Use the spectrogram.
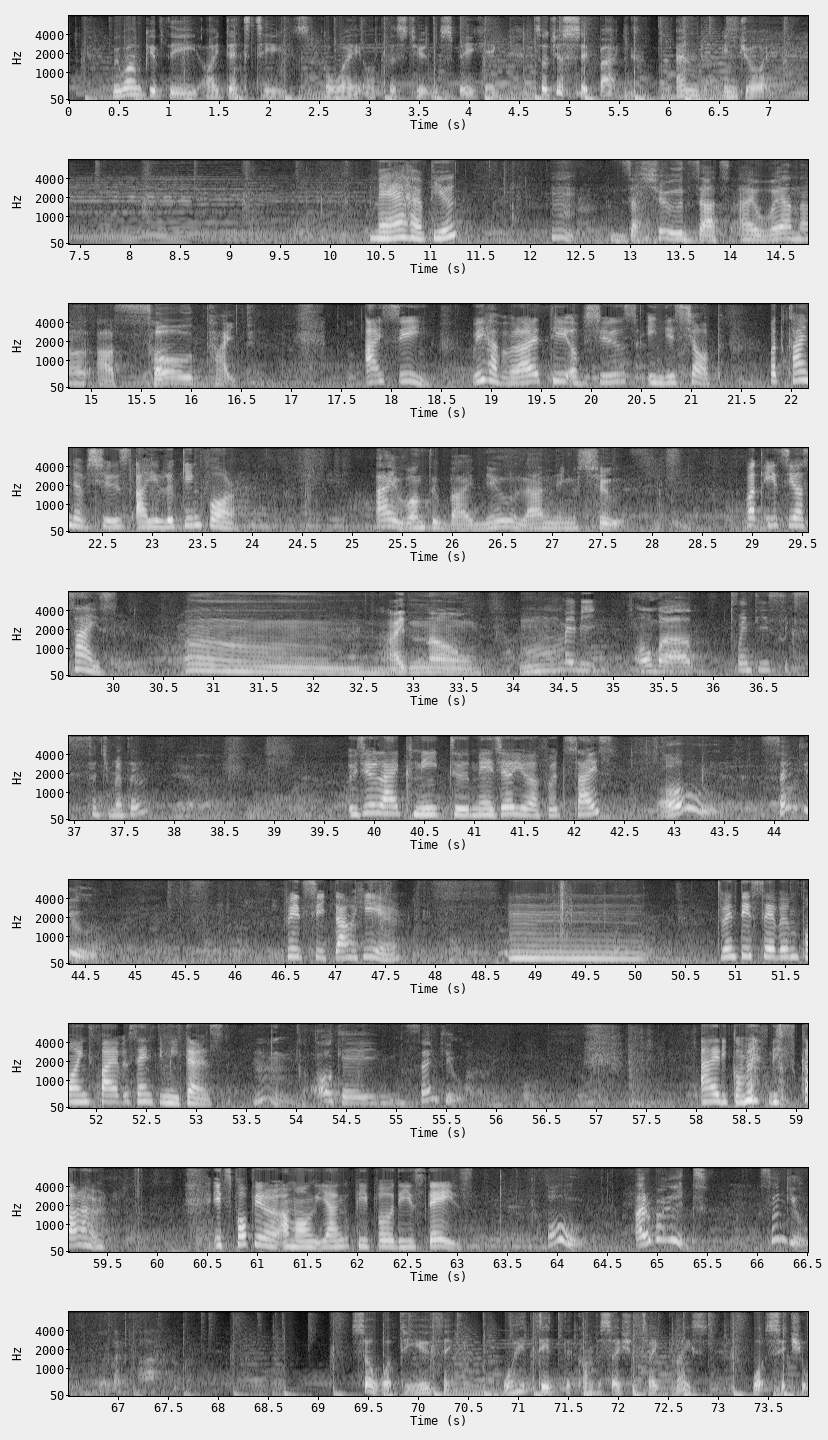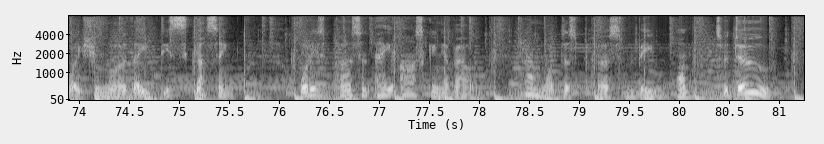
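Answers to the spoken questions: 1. In a shoe shop
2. Buying new running shoes because the current ones are too tight
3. What kind of shoes and what size B wants
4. Buy new running shoes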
